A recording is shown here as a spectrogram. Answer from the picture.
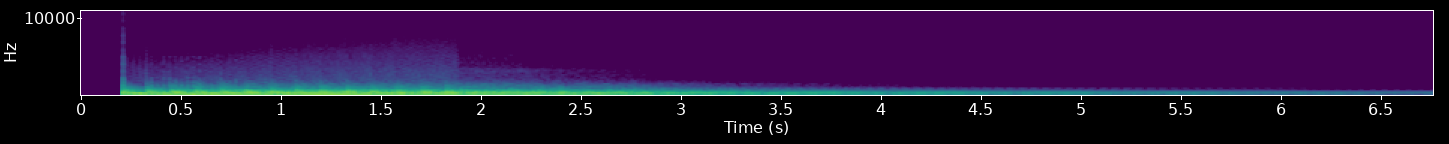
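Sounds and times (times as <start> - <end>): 
bass stab: 0.2 - 3.7.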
